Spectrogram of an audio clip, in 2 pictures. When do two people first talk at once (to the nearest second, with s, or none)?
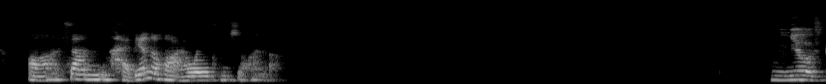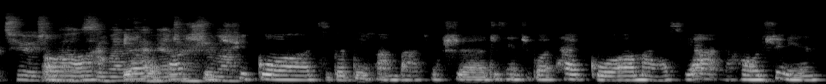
9 s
